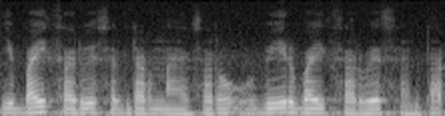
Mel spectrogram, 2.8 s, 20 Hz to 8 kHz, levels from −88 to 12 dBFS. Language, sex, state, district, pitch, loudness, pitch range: Kannada, male, Karnataka, Bangalore, 110 Hz, -16 LUFS, 105-120 Hz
